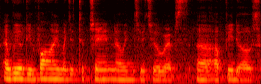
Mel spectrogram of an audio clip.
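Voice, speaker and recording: A middle-aged man with a Vietnamese accent, speaking earnestly to camera as a teacher with many pauses and restarts. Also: mid-range voice, steady tone, a little mellow, slight background noise. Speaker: teacher and channel host. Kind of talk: personal talk to camera.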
